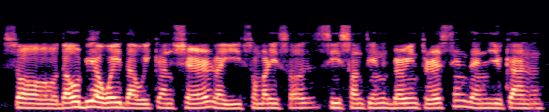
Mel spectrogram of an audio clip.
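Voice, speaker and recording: A man's voice: fairly high pitch, little pitch movement, fairly quick, fairly bright tone, slight background noise. A man in a video call, explaining how to share a link in a hesitant, repetitive way. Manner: hesitant, repeats himself. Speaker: community member. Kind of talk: casual call chat. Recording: dull lo-fi call audio.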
